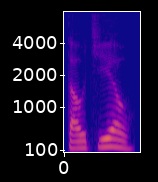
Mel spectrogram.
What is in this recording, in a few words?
Lao "ເຕົ້າຈ້ຽວ"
